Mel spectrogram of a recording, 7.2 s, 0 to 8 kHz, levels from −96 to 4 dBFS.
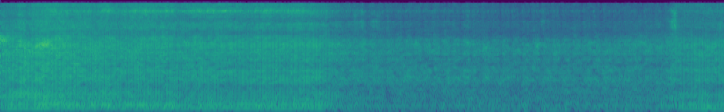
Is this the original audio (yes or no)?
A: no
